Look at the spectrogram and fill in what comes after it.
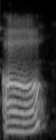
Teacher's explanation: जीभ के मध्य भाग का स्वर अ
